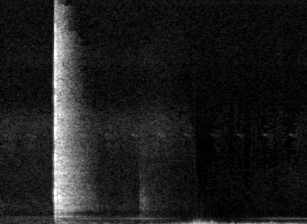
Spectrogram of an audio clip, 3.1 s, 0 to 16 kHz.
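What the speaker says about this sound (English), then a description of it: "We'll just shoot this Kentucky rimfire sighter target" A single sharp crack from a Marlin Model 25 rimfire rifle stands out against near silence, followed by a faint echo and low rustling handling noise.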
